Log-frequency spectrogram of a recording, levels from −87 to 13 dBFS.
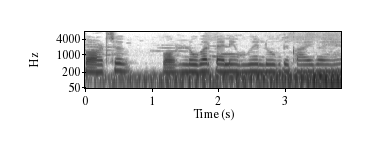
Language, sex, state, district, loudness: Hindi, female, Chhattisgarh, Bilaspur, -16 LUFS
